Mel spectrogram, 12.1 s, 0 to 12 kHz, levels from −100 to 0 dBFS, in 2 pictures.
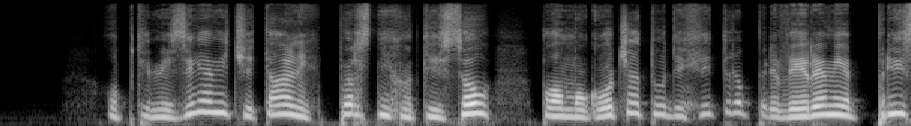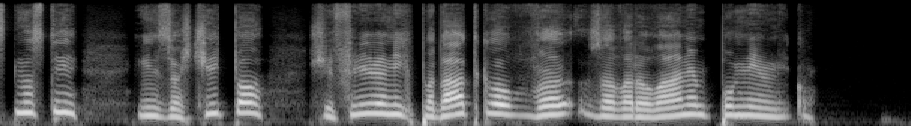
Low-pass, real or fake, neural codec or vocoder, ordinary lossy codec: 10.8 kHz; fake; codec, 32 kHz, 1.9 kbps, SNAC; none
